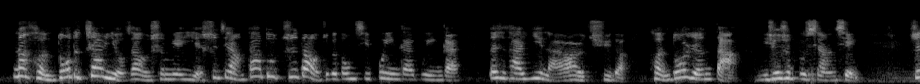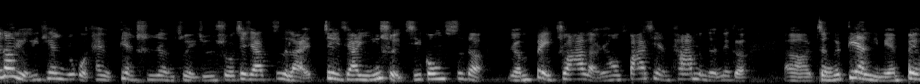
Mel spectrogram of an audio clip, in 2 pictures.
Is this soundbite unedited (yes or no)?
no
